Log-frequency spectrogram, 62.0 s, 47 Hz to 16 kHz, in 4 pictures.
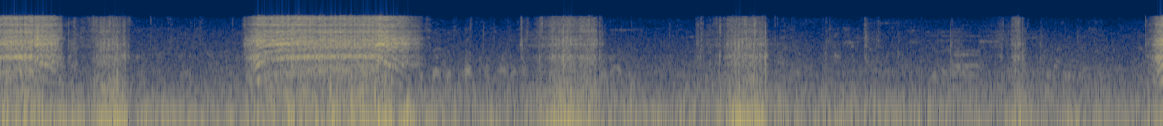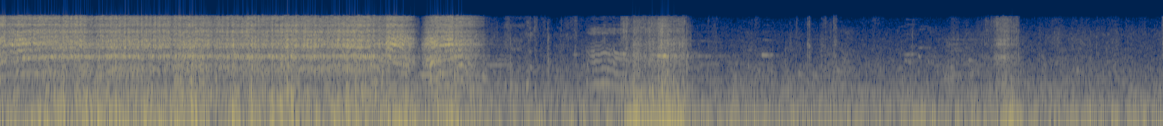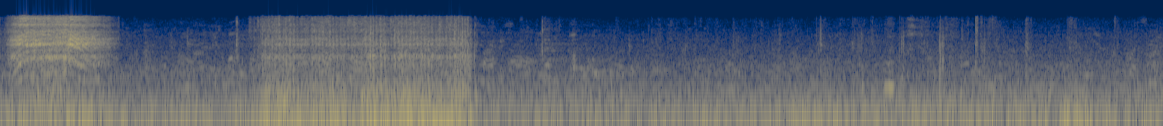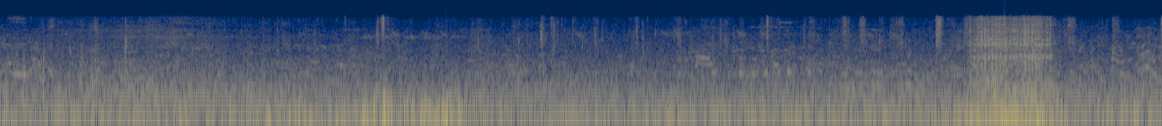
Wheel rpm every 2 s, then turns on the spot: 30, 50, 70, 10, 10, 0, 0, 50, 160, 160, 60, 0, 0, 0, 10, 50, 10, 30, 10, 0, 0, 0, 0, 0, 0, 0, 0, 0, 0, 10, 10.
0-2 6-8 34-38 58-62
